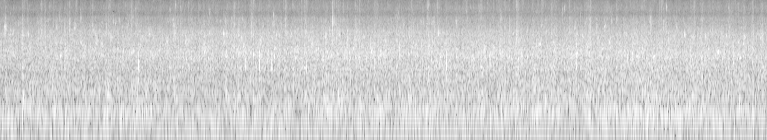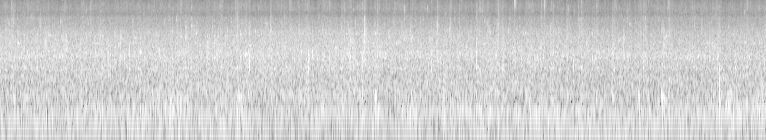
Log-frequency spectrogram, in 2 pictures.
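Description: Steady rain falling: an even hiss with many small drop ticks throughout.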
